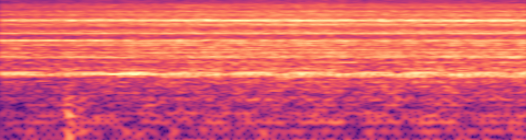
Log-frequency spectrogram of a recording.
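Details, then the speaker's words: Fan in a tiny-house heating setup: constant high-pitched scream with a harsh gritty hiss, never easing; one fan bearing is worn and grinding. "oh yeah it is screaming so obviously one of the bearings in there is a little nasty grinding away as you can hear but it's okay I still have backup fans if I need t"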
